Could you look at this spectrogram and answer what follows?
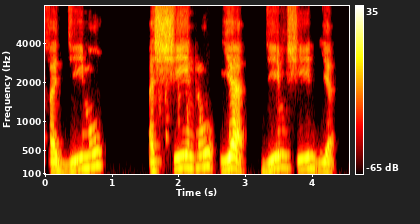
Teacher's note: Jim, shin, ya, kata beliau, kata Imam Ibnu Jazari rahimullah, ini keluarnya dari tengah lidah.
